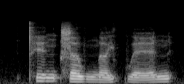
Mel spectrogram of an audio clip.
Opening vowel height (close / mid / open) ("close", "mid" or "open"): close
